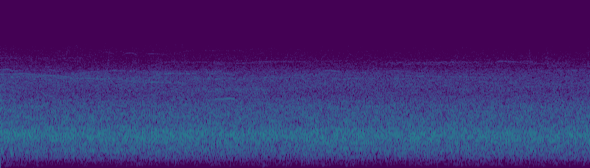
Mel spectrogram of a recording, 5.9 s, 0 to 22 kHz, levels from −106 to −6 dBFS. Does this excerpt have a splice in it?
no; 0 cuts

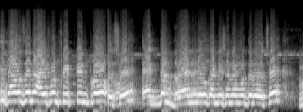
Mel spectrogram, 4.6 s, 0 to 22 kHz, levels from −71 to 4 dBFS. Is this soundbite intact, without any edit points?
no; 1 cut; at 2.0 s

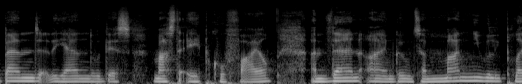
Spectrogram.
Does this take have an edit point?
no; 0 cuts

